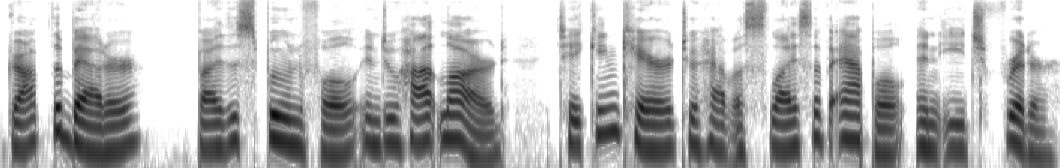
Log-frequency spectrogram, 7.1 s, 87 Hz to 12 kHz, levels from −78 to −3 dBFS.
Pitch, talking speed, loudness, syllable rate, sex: 170 Hz, 170 wpm, -19 LUFS, 4.3 syllables/s, female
